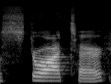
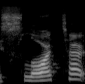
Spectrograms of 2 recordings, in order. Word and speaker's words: Straughter: So, when I first met you, I my eyes tried to make your last name be Slaughter.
